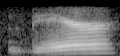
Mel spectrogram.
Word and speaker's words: Behar: Well, for all you people that watch The View, Joy Behar, I think as you pronounce her name, Bear, is leaving ABC.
